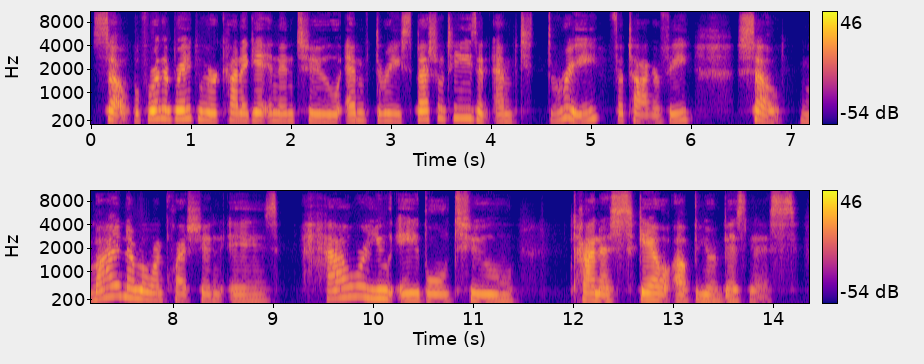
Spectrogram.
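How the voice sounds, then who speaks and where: A woman's voice: medium pitch, unhurried, rough recording. A woman from New Jersey hosting a casual interview show, upbeat and speaking straight to her audience. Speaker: host.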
